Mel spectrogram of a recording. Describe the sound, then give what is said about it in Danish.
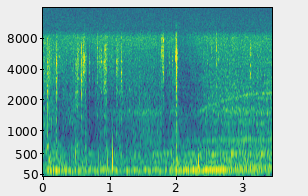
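Steady engine hum and road noise come from a car driving uphill toward the hospital in a small Danish town. Low rumble with faint scattered ticks and knocks continues evenly throughout, without talk. “Vi kører videre op ad mod sygehuset.”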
